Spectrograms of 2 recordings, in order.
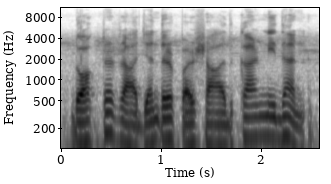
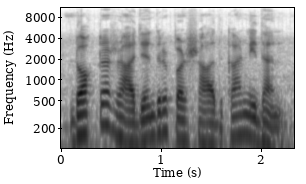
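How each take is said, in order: No difference in how they are said.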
